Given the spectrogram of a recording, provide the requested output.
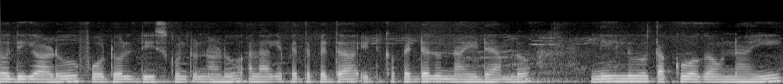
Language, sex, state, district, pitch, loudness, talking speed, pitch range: Telugu, male, Andhra Pradesh, Sri Satya Sai, 125 Hz, -16 LUFS, 100 wpm, 120-130 Hz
